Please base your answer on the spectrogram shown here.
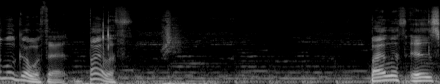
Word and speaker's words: Byleth: I think I'm going to pronounce it Byleth.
